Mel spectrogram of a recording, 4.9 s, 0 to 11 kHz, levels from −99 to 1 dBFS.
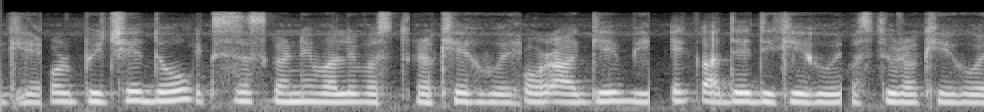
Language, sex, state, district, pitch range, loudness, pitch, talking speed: Hindi, female, Arunachal Pradesh, Papum Pare, 205-225 Hz, -15 LUFS, 215 Hz, 255 wpm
